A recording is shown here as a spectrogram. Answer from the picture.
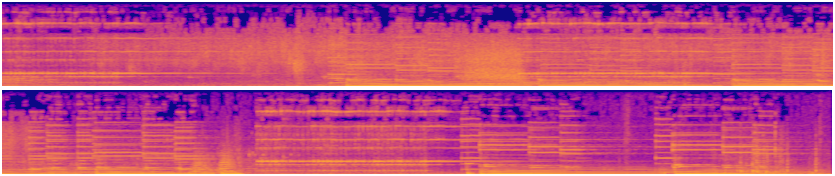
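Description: A telephone rings loudly and continuously, its bright, tonal rings repeating steadily for the whole stretch with no voices.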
